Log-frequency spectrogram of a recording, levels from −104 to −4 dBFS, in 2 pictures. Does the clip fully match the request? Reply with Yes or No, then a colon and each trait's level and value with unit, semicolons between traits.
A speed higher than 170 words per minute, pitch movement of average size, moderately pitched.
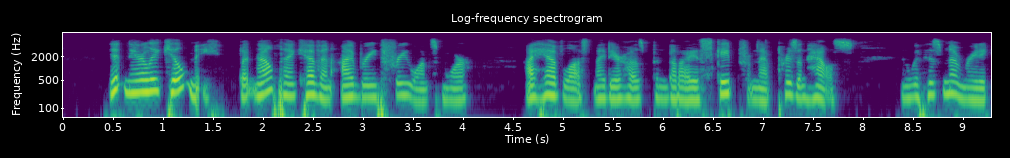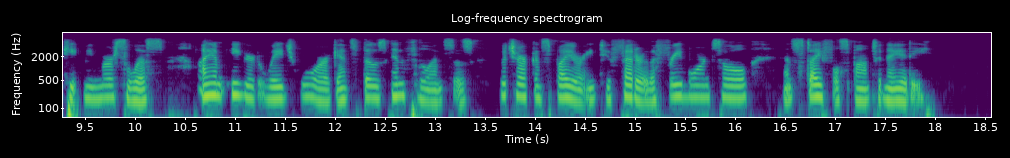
Yes: average, 180 wpm; average, 3.7 semitones; medium, 180 Hz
